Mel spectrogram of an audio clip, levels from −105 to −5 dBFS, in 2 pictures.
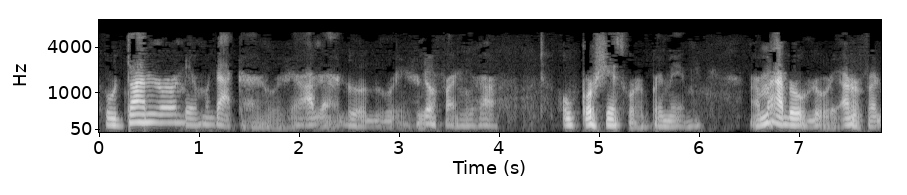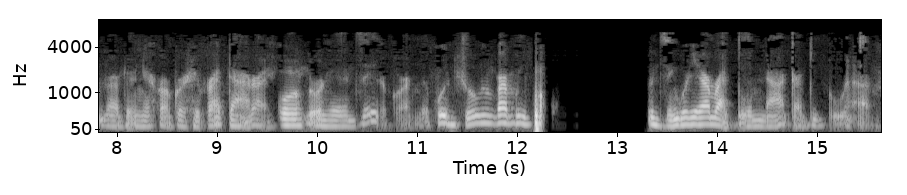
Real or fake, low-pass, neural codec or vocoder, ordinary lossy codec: fake; 7.2 kHz; codec, 24 kHz, 0.9 kbps, WavTokenizer, small release; MP3, 24 kbps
